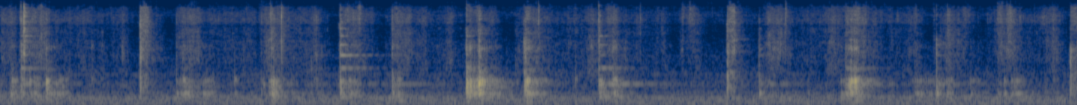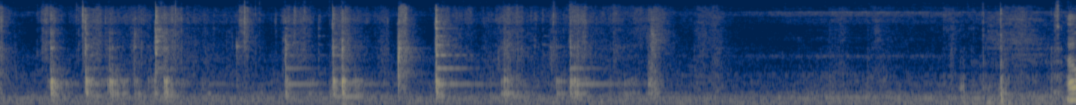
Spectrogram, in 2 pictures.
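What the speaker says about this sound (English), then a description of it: "I love having my salad tossed so that every little piece of my lettuce gets covered with a little bit of that dressing" Salad with dressing being tossed in a bowl: soft, irregular clinks and rustling taps of utensils against the bowl, fairly quiet and steady, with no talking.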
